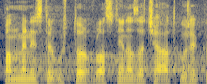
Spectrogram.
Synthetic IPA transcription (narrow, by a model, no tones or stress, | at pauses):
panmɪnɪst̪ɾuʃt̪ovlast̪ɲɛnazat͡ʃaːt̪kurɛk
